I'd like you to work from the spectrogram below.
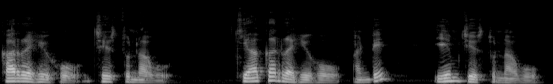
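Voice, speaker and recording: A man's voice: lowish voice, expressive, a little slow, warm tone. A man teaching as a language tutor, patiently explaining phrases word by word and repeating each one.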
